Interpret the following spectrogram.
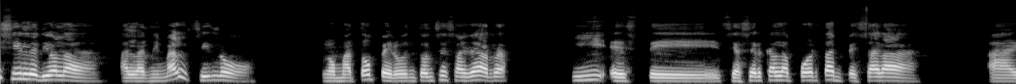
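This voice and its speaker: A middle-aged woman, fondly telling memories of her youth in a casual, unhurried way, pausing often on filler words. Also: on the low side, mellow, no room sound, dull audio. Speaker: vlogger sharing memories. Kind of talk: casual reminiscing storytelling.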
